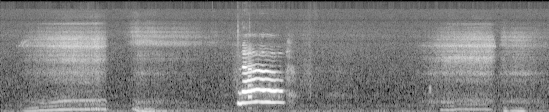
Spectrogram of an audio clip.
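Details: Pitbull, deeply asleep while his owner stacks Fruit Loops on his head: soft, low snoring breaths broken once by a brief high whine; snoring.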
